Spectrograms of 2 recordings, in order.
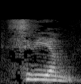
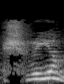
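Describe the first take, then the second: First: The word begins with a plain 's' sound. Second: The word begins with an 'sh' sound. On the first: The speaker calls it right. "There's no H actually" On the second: The speaker calls it wrong. "not Shriyam"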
